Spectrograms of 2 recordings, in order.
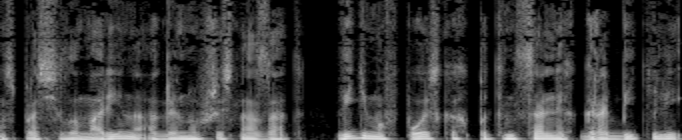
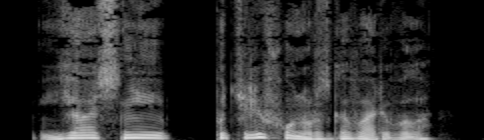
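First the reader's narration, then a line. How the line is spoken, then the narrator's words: Uncertain reply. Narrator (Russian): как-то неуверенно ответила Марина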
